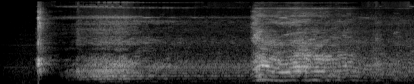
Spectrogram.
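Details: Vivitar Skyflow 2025 drone started without GPS satellites and switched to altitude hold mode (one beep): a sharp click, then an even buzzing motor whine that rises sharply with throttle for a normal takeoff.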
